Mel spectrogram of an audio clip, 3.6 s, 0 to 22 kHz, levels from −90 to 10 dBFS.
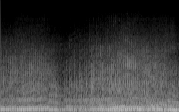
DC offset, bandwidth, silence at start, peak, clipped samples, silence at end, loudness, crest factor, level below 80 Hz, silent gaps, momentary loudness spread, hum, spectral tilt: under 0.1%; 7.8 kHz; 0 s; -14 dBFS; under 0.1%; 0 s; -28 LUFS; 12 dB; -42 dBFS; none; 9 LU; none; -9 dB/octave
